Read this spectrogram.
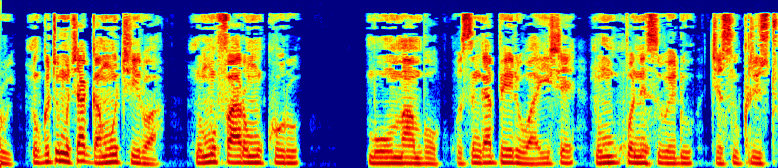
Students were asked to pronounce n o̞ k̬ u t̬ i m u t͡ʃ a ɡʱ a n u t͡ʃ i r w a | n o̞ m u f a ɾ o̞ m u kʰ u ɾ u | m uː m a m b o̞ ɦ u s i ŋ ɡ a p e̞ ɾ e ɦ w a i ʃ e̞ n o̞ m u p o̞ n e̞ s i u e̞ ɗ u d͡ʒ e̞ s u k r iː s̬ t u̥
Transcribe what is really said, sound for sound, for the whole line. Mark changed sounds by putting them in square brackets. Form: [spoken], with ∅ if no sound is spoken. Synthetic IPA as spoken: n o̞ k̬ u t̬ i m u t͡ʃ a ɡʱ a [m] u t͡ʃ i r w a | n o̞ m u f a ɾ o̞ m u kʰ u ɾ u | m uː m a m b o̞ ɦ u s i ŋ ɡ a p e̞ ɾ [i] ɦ w a i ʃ e̞ n o̞ m u p o̞ n e̞ s i [w] e̞ ɗ u d͡ʒ e̞ s u k r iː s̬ t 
